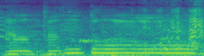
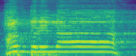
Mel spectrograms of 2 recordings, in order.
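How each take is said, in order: First: It is said weakly with a feeble voice. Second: It is said loudly with a strong voice.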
